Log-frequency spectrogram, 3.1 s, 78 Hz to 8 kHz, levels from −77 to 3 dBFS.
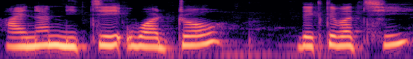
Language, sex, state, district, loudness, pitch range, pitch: Bengali, female, West Bengal, Cooch Behar, -12 LUFS, 215-240 Hz, 230 Hz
